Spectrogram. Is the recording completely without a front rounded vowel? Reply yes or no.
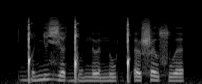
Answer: no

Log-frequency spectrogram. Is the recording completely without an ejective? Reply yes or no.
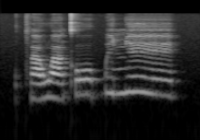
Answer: no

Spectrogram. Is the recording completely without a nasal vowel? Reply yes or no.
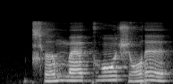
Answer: no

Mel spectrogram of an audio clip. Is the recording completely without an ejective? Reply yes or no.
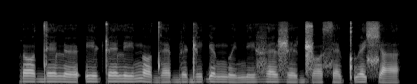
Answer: no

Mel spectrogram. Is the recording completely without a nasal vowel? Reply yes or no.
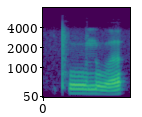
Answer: yes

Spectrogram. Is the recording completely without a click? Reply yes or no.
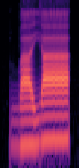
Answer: yes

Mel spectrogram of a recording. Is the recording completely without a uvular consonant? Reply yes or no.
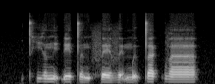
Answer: yes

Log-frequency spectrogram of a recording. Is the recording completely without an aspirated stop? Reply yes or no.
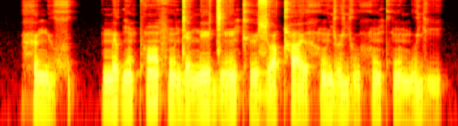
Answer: no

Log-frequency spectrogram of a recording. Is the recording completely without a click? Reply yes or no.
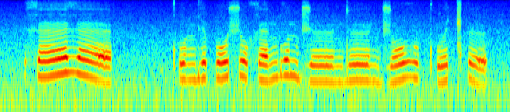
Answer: no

